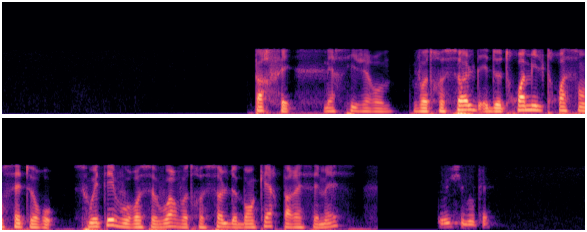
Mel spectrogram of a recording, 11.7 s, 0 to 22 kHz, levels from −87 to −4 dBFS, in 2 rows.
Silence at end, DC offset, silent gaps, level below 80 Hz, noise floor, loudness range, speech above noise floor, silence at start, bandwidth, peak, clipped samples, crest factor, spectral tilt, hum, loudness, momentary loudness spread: 0.95 s; under 0.1%; none; -42 dBFS; -75 dBFS; 9 LU; 52 dB; 2.55 s; 4 kHz; -4 dBFS; under 0.1%; 22 dB; -11.5 dB/octave; none; -24 LUFS; 14 LU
